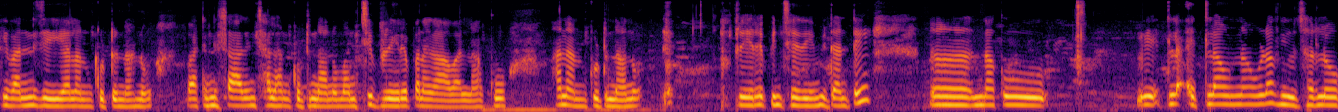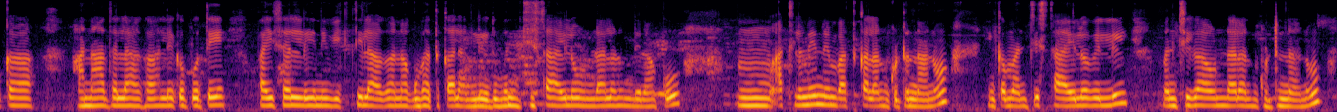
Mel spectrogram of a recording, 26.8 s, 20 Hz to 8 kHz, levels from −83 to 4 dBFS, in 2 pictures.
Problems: none marked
